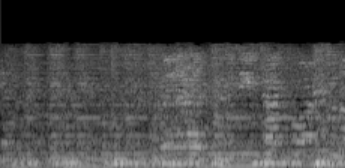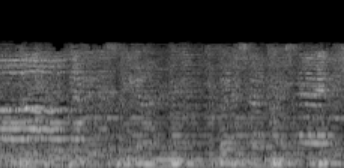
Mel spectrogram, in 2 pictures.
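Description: Live acoustic guitar playing with a woman singing.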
